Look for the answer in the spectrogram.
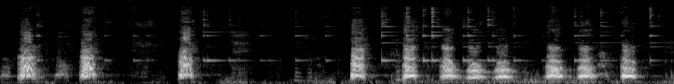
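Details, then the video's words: Barking livestock guardian dogs: a few spaced barks, a quiet gap, then a fast run of repeated barks overlapping one another. "Livestock Guardian Dogs Barking"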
